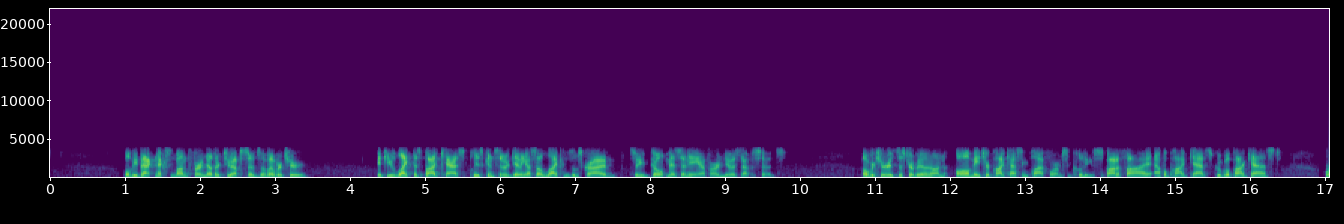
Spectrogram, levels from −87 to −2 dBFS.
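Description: Throughout the speech, G.729 codec damage is plainly audible: a line band of 200 Hz to 3.7 kHz, plus a rough, buzzy, slightly synthetic texture from rebuilding each 10 ms frame from a few pulses, consistent with 8 kbit/s. A merely band-limited line would sound narrow but clean.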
